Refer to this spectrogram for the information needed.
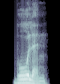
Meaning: plural of Bohle
- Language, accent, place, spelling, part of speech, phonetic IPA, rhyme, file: German, Germany, Berlin, Bohlen, noun, [ˈboːlən], -oːlən, De-Bohlen.ogg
